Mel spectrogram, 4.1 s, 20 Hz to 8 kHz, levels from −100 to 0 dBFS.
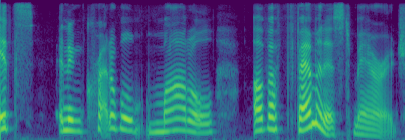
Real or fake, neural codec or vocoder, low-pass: real; none; 7.2 kHz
